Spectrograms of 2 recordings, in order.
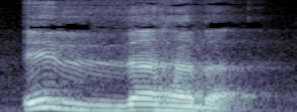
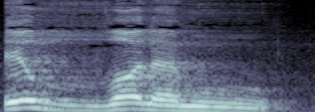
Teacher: أجمع القراء على إدغام ذال إذ إذا أتى بعدها ذال أو ظاء · Term: الإدغام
